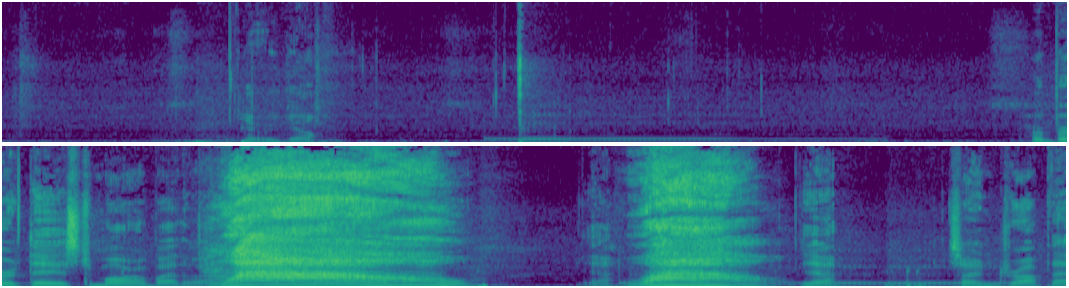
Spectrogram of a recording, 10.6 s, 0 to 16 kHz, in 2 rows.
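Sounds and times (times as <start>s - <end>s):
speech: 1.2s - 1.8s, 5.2s - 10.6s
outgoing call ringing tone through a telephone handset: 2.6s - 4.2s, 9.4s - 10.3s.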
